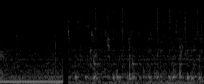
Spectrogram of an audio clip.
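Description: Faint, steady hiss of liquid simmering in a lidded pot on a stove burner. A low hum in the first half-second cuts off abruptly.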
